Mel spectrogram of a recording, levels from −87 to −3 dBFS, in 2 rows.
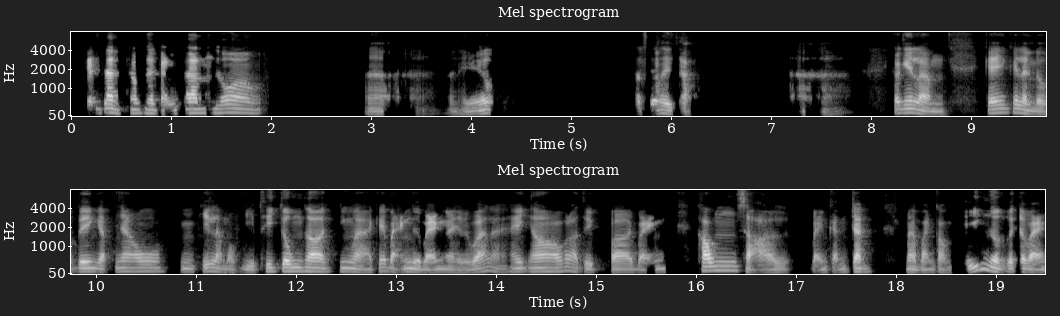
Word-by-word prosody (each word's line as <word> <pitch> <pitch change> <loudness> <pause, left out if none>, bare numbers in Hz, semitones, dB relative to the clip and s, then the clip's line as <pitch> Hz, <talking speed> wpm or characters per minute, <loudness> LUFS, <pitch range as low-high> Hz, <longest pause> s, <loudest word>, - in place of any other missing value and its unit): Cạnh 130 - +5
tranh, 145 0 +11
không 120 0 -1
sợ 120 0 +2
cạnh 105 0 +4
tranh, 130 0 +8
đúng 135 +2 -1
hông? 135 -4 0 1.0
À, 95 -1 -7 0.6
mình 90 - -17
hiểu. 100 +6 -2 1.5
Rồi - - -7
sau - - +1
đó - - -2
thì - - +3
sao? - - -2 1.1
À, - - -11 0.9
có 130 - +1
nghĩa 140 +1 +5
là 110 -8 +4 0.5
cái 135 +2 +4
cái 145 - +1
lần 115 -5 +2
đầu 95 -1 -3
tiên 115 0 +4
gặp 100 -3 -2
nhau, 120 0 -3
ừm, 105 -2 -9
chỉ 115 - -2
là 115 -3 -2
một 95 -1 -10
dịp 95 -1 -7
thi 120 -1 -3
chung 125 0 +3
thôi. 120 -2 +5
Nhưng 110 -1 -5
mà 95 -3 -1
cái 130 0 -1
bạn 110 - -2
người 100 - -1
bạn 90 +4 +5
này 90 -2 -5
quá - - +1
là - - -9
hay 110 +1 -2
ho, 115 +1 +1
quá 135 - -5
là - - -3
tuyệt 95 - -6
vời, 95 0 0
bạn 90 -2 -2 0.5
không 150 +2 +4
sợ 90 -5 -2 0.2
bạn - - -6
cạnh 100 - -8
tranh, 110 -2 +5 0.4
mà 95 -1 0
bạn 90 +1 -6
còn 85 -1 -5
chỉ - - -2
ngược - - +4
lại - - +1
cho - - +2
bạn, - - +4
115 Hz, 195 wpm, -26 LUFS, 95-125 Hz, 1.5 s, tranh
